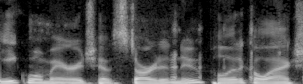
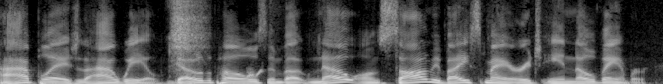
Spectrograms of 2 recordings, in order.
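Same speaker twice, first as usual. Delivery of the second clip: adopted Southern American accent, read aloud. Reading quoted lines aloud, put-on Southern accent. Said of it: "I'm going to have to adopt a Southern accent".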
